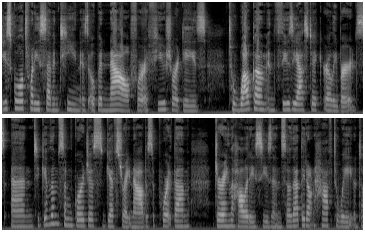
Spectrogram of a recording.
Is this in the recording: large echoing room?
no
